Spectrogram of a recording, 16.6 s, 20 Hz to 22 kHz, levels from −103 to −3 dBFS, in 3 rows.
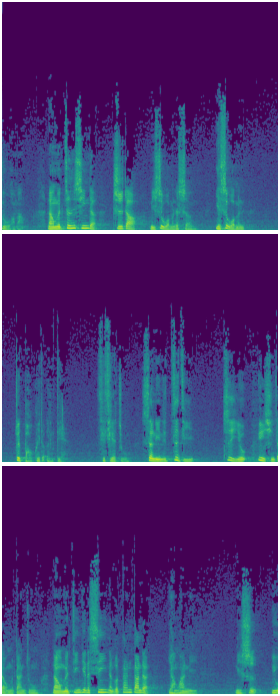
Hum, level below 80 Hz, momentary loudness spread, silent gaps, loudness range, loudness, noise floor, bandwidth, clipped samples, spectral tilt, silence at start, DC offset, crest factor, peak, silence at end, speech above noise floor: none; -60 dBFS; 17 LU; none; 5 LU; -25 LUFS; -56 dBFS; 14.5 kHz; under 0.1%; -5.5 dB/octave; 0 s; under 0.1%; 20 dB; -4 dBFS; 0 s; 32 dB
